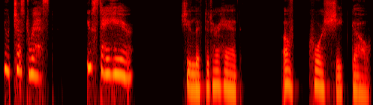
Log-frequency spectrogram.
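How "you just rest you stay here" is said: put-on high, light girl's voice; high-pitched young woman consoling; soothing daughter's voice. A narrator's reading. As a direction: reassure Mom in a high voice. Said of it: "Alice was saying".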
